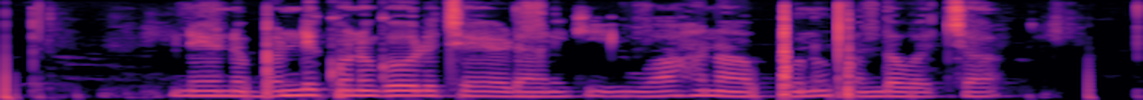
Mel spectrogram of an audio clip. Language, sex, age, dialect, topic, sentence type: Telugu, male, 18-24, Southern, banking, question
